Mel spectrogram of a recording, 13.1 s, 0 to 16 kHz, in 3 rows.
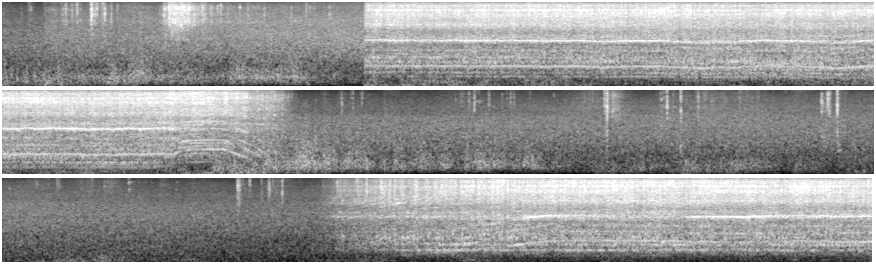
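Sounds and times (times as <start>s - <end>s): electric chainsaw whining: 1.8s - 5.8s, 10.3s - 13.0s.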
